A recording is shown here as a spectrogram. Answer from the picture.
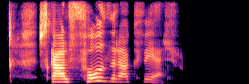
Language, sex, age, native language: Icelandic, female, 8, Icelandic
